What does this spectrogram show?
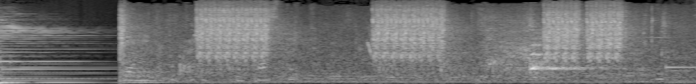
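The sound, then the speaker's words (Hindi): Rapid bursts of many camera shutters clicking and whirring in clusters, loud, over a busy murmuring room with a faint background hum, as pictures are taken of Russian President Vladimir Putin casting his vote on Wednesday in the referendum on constitutional amendments to extend presidential terms. “ये आवाज़ें जो आपने सुनी वे कैमरों के क्लिक करने की है ये तस्वीरें तब खींची गईं जब रूस के राष्ट्रपति व्लादिमीर पुतिन ने देश में राष्ट्रपति का कार्यकाल बढ़ाने को संविधान में संशोधन के लिए कराए जा रहे जनमत सर्वेक्षण में बुधवार को अपना वोट डाल रहे थे”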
